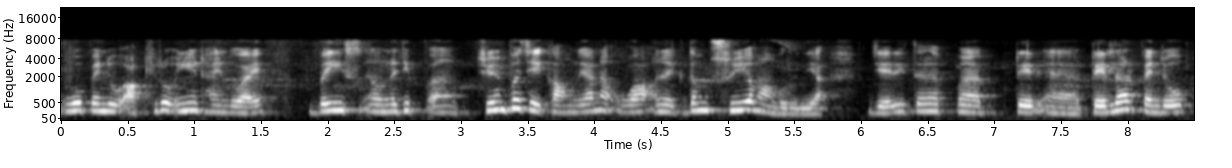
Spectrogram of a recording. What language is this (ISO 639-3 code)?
snd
